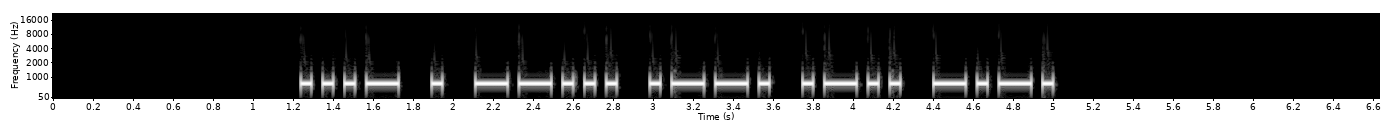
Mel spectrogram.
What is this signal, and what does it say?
Morse code, heard as a keyed tone, about 22 wpm, 700 Hz. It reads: VE7PLC
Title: DXCC-100 Call Signs - 6 Characters - 22wpm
